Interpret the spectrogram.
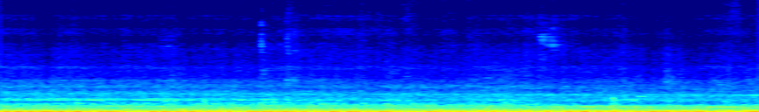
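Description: Passenger train running at speed, heard from inside the carriage: a loud, steady rumble of wheels and running gear with a faint steady whine above it.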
